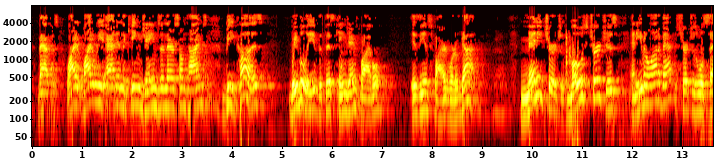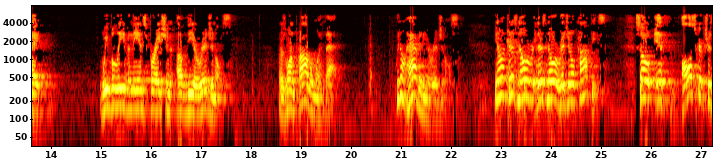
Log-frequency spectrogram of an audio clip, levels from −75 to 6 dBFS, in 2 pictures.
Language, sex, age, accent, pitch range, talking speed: English, male, 40-59, American, 145-215 Hz, 155 wpm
